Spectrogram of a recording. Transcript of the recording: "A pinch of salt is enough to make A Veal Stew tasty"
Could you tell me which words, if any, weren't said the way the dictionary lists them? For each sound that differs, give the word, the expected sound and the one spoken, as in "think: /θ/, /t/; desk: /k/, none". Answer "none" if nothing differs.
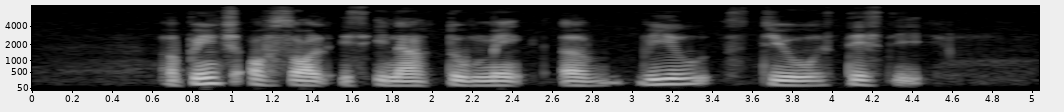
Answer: of: /v/, /f/; is: /z/, /s/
